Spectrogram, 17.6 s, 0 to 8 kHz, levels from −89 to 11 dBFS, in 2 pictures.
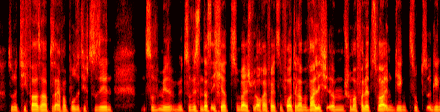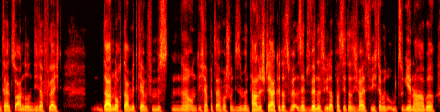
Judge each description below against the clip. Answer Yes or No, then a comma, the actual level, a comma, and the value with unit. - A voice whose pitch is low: Yes, very low, 95 Hz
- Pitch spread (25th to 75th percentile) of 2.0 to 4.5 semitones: No, narrow, 1.5 semitones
